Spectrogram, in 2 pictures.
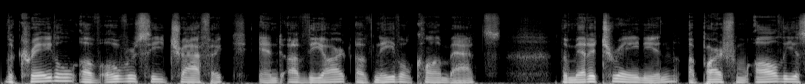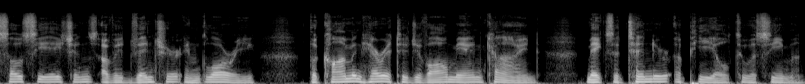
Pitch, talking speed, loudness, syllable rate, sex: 105 Hz, 135 wpm, -19 LUFS, 4.6 syllables/s, male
